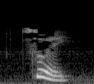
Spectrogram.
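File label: "醉", Mandarin Chinese; hsk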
